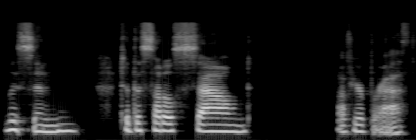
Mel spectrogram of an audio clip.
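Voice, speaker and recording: A woman meditation teacher guiding a body scan, speaking calmly and soothingly in short phrases with long pauses. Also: on the low side, no room sound. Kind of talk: slow guided meditation, body scan narration.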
